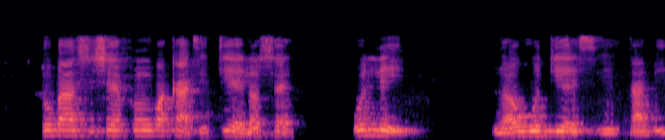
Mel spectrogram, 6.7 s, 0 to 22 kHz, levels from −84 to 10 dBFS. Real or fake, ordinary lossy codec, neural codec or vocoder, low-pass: real; Opus, 24 kbps; none; 7.2 kHz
